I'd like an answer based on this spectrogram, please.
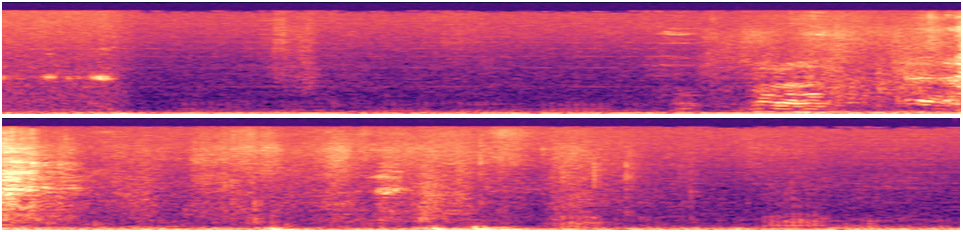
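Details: Pregnant long-haired tabby Gaia keeps up a continuous low rumbling purr under petting, with brief rustling and handling noises breaking in around the middle and near the end.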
